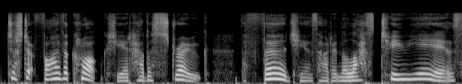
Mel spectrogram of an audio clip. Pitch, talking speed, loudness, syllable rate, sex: 205 Hz, 245 wpm, -18 LUFS, 5.1 syllables/s, female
